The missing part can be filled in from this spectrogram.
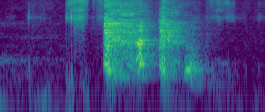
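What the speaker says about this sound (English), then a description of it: "I still have a little cough" A single close, harsh cough in two or three rough bursts, loud and dry, with a quiet room otherwise.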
